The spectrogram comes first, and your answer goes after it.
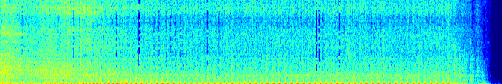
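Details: Old Kawasaki four-wheeler after rough top-end rebuild, now running off a car battery via jumper cables to fix backfiring; single cylinder thumps evenly about three and a half beats a second, strong and regular before shutting off, running clean.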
